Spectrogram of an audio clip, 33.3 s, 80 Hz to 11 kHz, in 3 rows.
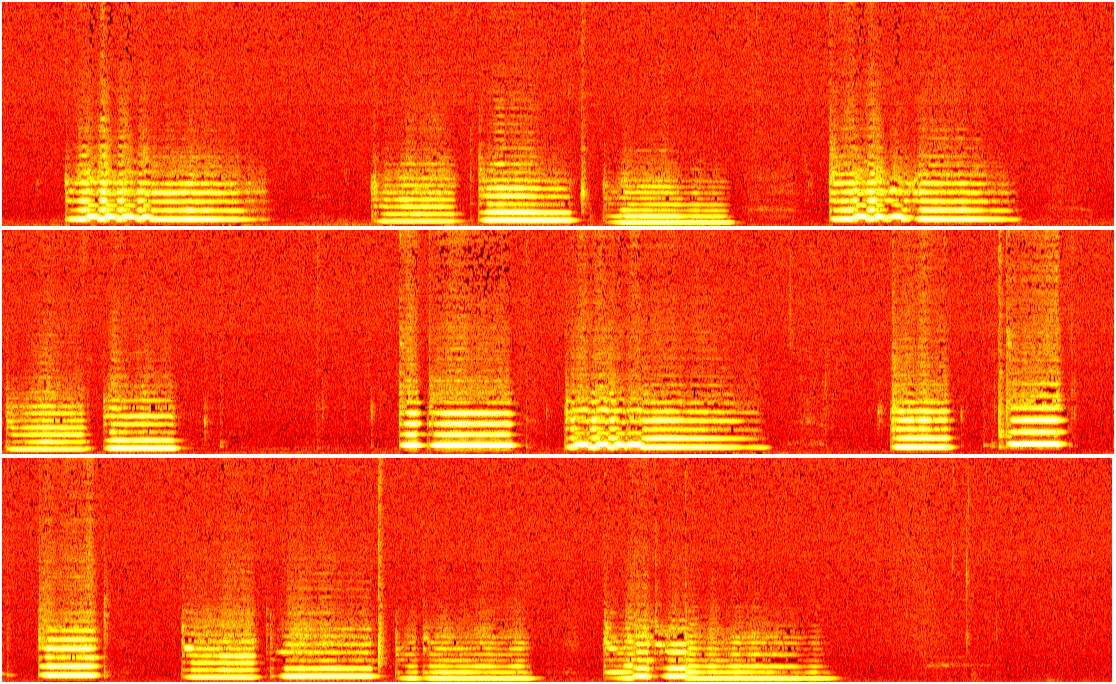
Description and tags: The good the bad & the ugly 02
This is take two of El Condor Pasa.
It may be slightly muffled as the recorder we used ( a Sony PCM-D50 ) had 'A Windcutter' on it, and that blocks the wind from affecting the recording, and also blocks some of the sound.
My Apologies, but enjoy!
